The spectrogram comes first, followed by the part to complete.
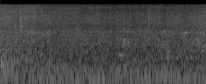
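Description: Steady hissing outdoor background noise with a low rumble underneath and a few faint, short high tones.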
